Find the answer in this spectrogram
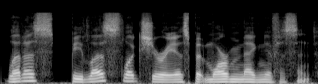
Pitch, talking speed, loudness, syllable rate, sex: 125 Hz, 150 wpm, -15 LUFS, 4.5 syllables/s, male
